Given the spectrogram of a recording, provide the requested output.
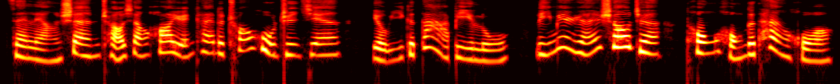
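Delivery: ordinary delivery, nothing marked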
